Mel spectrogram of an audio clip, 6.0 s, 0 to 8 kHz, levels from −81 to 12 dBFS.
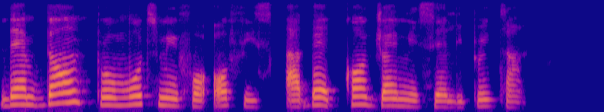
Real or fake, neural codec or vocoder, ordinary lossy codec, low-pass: fake; codec, 16 kHz, 4 kbps, FreqCodec, larger model; Opus, 16 kbps; 7.2 kHz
